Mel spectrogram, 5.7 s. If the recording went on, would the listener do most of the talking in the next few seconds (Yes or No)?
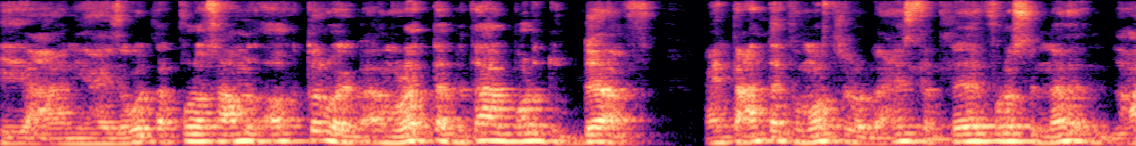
No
